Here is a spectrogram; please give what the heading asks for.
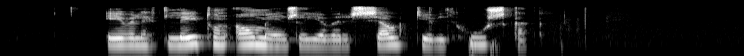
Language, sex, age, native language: Icelandic, female, 18-19, Icelandic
